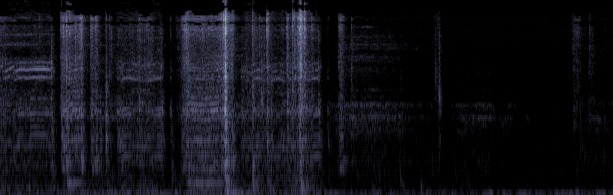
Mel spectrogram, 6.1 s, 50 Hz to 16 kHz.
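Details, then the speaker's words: Chrysler Town & Country van, 226,000 miles, just connected to battery: built-in DVD player whirs and clicks in irregular bursts then stops; something possibly stuck inside the player. "it's got a DVD player in it DVD player is freaking out"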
